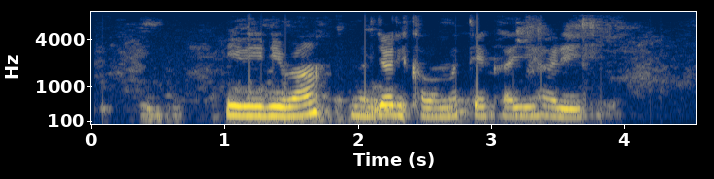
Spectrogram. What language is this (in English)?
Kinyarwanda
